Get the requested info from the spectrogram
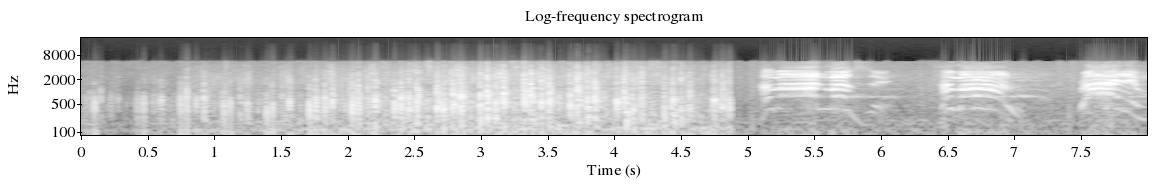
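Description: A racehorse galloping on a track, the rapid hoofbeats growing louder over the first couple of seconds as it nears and then cutting off about five seconds in. Men's voices then shout encouragement to the rider.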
